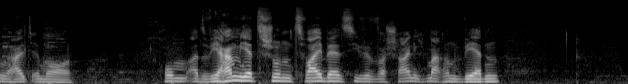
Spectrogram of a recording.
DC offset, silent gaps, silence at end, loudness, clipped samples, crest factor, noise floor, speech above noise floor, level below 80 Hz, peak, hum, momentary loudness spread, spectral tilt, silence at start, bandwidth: under 0.1%; none; 1.3 s; -24 LUFS; under 0.1%; 22 dB; -56 dBFS; 33 dB; -54 dBFS; -2 dBFS; none; 13 LU; -6.5 dB/octave; 0 s; 19.5 kHz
